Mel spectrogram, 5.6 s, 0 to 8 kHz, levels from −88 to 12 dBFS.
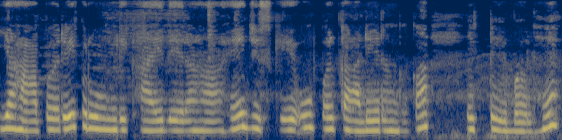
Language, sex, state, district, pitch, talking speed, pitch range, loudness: Hindi, female, Haryana, Charkhi Dadri, 225 Hz, 170 wpm, 210-250 Hz, -18 LUFS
